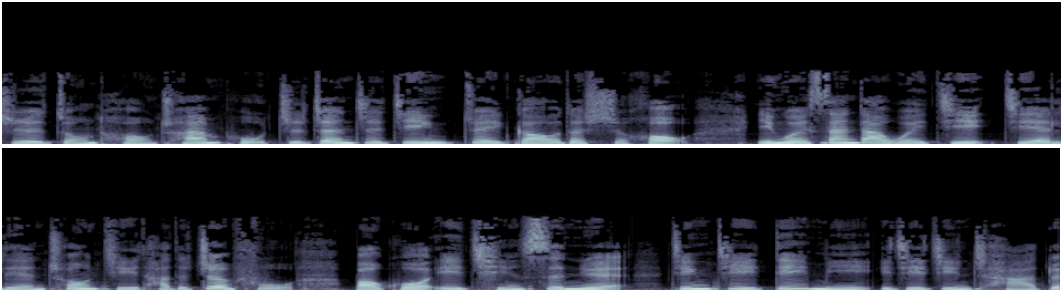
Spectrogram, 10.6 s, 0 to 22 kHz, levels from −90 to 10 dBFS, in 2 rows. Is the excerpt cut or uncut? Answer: uncut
